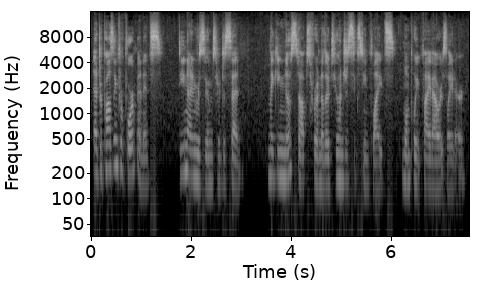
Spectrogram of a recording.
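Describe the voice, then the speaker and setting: A young woman streamer reading a horror article aloud, steady with small stumbles. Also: sits low, normal speed, a little hiss or hum, rough recording.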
